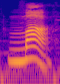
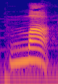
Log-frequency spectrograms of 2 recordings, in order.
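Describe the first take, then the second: First: The pitch falls from high to low. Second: The pitch falls from high to low.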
